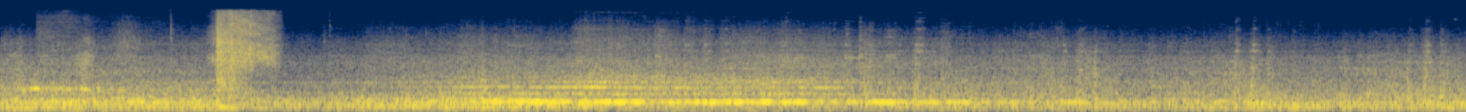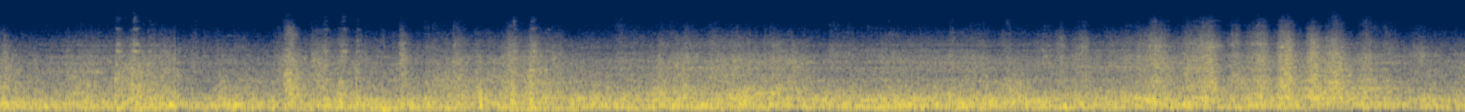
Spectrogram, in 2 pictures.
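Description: BNSF diesel locomotives passing as they drift downgrade, with a steady engine hum that fades by about ten seconds in. After that, a long string of spine cars loaded with trailers and containers rolls by, its wheels clicking over the rail joints. There is a short, sharp burst of noise about two seconds in.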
